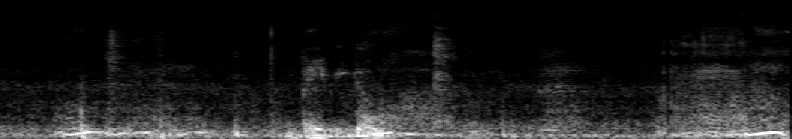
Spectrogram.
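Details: Female goat resting indoors by the fire on a snowy, windy mountain morning, content to be out of the wind, making soft low humming murmurs with brief rising tones, while a woman talks quietly nearby.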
